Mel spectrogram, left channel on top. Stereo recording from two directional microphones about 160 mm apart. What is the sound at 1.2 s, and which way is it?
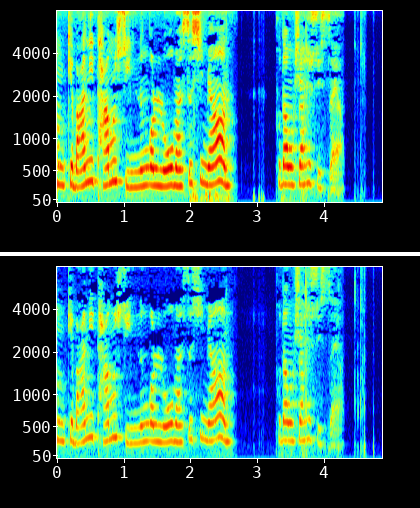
Speech, 50° left (ahead or behind).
